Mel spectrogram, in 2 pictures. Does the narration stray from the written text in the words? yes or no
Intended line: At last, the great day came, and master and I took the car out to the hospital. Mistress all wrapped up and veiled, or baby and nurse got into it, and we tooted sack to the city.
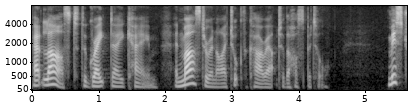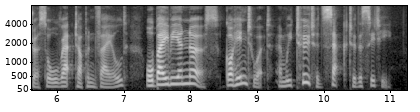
no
